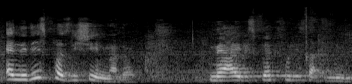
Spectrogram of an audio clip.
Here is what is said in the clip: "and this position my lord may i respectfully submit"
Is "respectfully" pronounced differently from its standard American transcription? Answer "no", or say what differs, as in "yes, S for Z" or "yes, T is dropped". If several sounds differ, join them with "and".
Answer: no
